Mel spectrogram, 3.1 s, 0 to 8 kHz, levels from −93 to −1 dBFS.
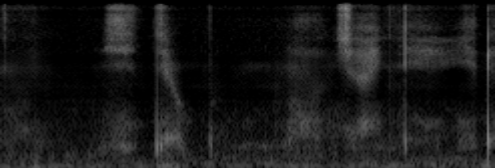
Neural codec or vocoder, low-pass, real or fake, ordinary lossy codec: codec, 24 kHz, 1.2 kbps, DualCodec; 7.2 kHz; fake; none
